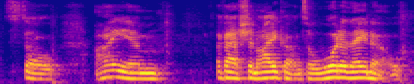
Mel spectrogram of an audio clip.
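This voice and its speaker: A woman's voice: deep voice, fairly even intonation, measured pace, mellow. A middle-aged woman hosting a craft vlog, chatting casually in a rambling, slangy way with self-deprecating humor. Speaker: craft show host.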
